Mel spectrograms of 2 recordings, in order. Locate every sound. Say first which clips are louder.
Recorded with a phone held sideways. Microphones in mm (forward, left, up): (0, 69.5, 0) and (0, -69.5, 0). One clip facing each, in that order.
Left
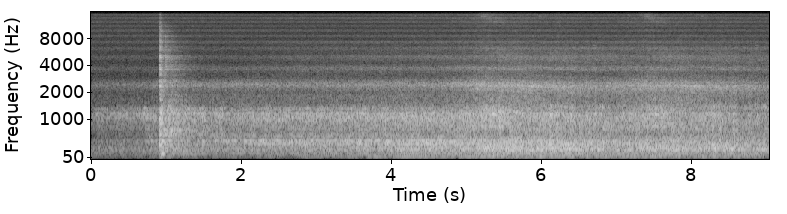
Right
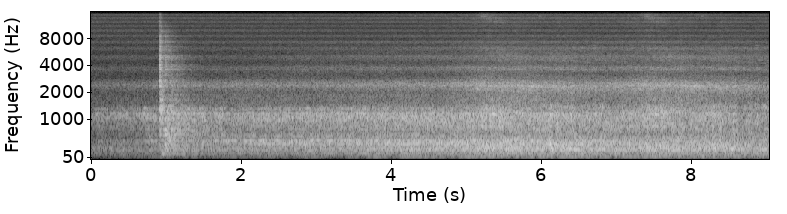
0.9 s a microwave: left 3 dB; 50° left (ahead or behind), 2.5 m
